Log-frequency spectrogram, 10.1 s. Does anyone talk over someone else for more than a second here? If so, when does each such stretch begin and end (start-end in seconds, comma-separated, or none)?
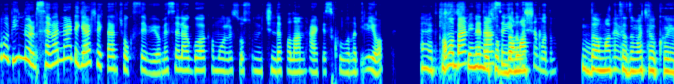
6.6-8.0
